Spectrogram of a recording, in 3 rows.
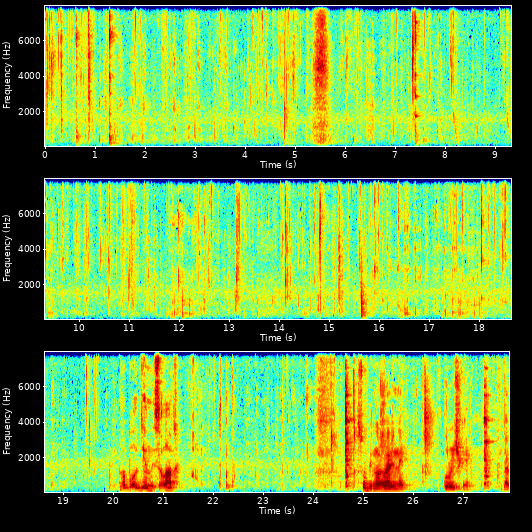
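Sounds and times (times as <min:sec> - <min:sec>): person chewing food: 0:00.0 - 0:20.2, 0:21.4 - 0:24.9, 0:25.9 - 0:26.6
wet mouth smacks and clicks: 0:26.2 - 0:26.6.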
